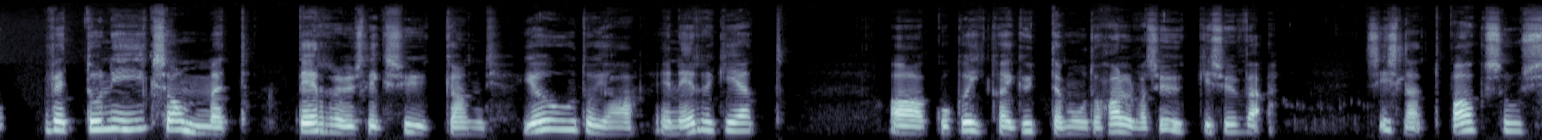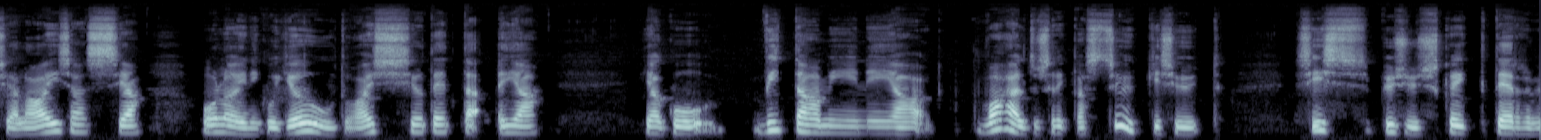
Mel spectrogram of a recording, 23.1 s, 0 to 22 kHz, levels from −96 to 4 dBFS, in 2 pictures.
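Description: No technical faults can be heard anywhere in the speech recording.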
